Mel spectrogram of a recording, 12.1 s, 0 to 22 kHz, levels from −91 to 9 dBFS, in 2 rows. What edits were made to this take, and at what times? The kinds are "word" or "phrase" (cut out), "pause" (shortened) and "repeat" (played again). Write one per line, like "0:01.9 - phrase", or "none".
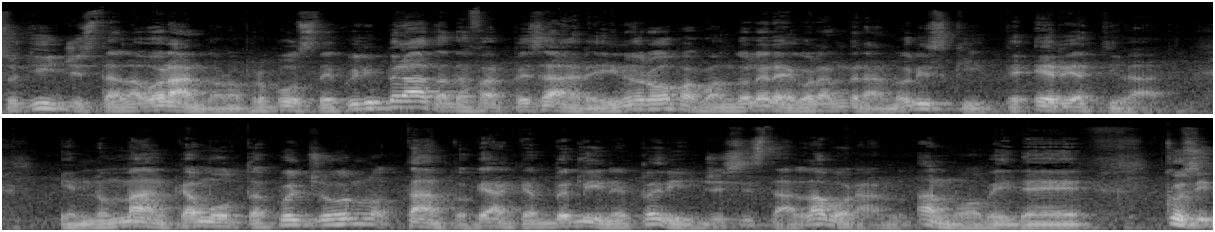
none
